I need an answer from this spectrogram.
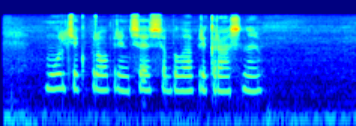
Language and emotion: Russian, sad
